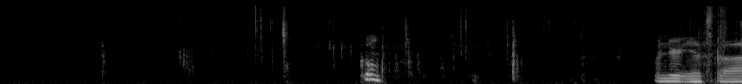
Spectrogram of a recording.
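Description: Glossy paper pages rustle and flap as they are turned by hand.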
